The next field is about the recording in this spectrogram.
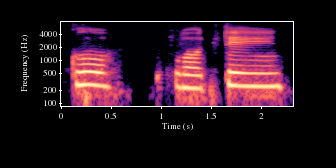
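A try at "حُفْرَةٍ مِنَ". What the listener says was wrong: Masuk bunyi mim lama sikit. Kufratim. Hukum idgham. Kufratim.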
